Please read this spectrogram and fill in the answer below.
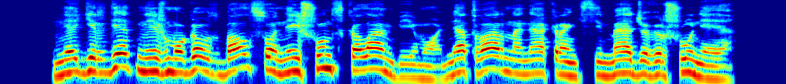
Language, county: Lithuanian, Vilnius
